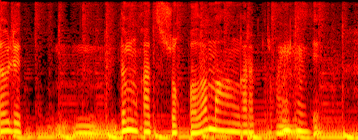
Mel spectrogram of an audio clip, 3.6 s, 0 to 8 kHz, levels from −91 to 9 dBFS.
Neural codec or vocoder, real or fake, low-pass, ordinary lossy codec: none; real; none; none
